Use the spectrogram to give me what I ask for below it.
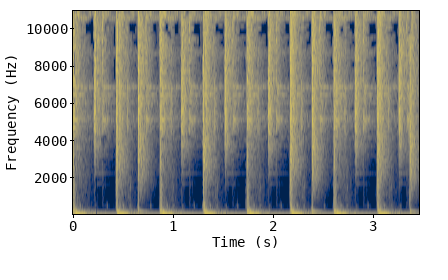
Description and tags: drum loop 138 bpm
03, loop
